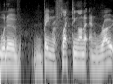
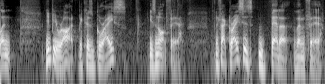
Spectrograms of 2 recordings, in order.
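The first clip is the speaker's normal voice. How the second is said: ordinary talk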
